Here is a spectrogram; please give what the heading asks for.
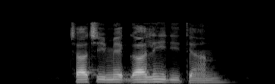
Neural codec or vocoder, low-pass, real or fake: none; 7.2 kHz; real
